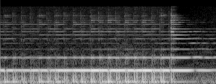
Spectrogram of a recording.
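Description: Acoustic guitar with a single high note tremolo-picked, with fast, even alternate pick strokes ('trembling the note'). The picking stops just before the end and the note rings on briefly.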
